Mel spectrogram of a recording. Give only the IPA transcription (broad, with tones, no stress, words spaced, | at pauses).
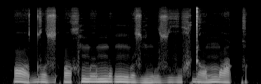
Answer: ɔ˧˩˧ do˧˩˧zʔɔ˨˥xmɵ˦˥ mo˦˥ŋ͡mɵ˧˩zmu˧˩˧zvu˨˥x ɖɔ˨˥mɔ˧˩q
